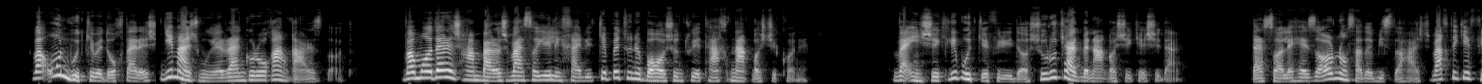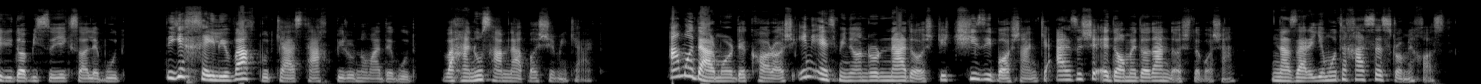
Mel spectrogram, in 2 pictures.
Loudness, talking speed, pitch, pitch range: -18 LUFS, 165 wpm, 180 Hz, 160-230 Hz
